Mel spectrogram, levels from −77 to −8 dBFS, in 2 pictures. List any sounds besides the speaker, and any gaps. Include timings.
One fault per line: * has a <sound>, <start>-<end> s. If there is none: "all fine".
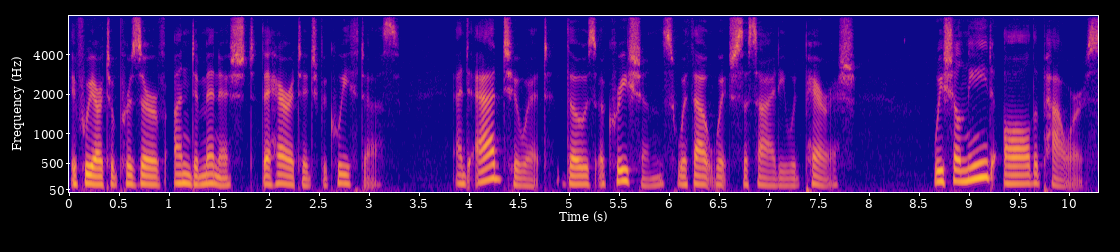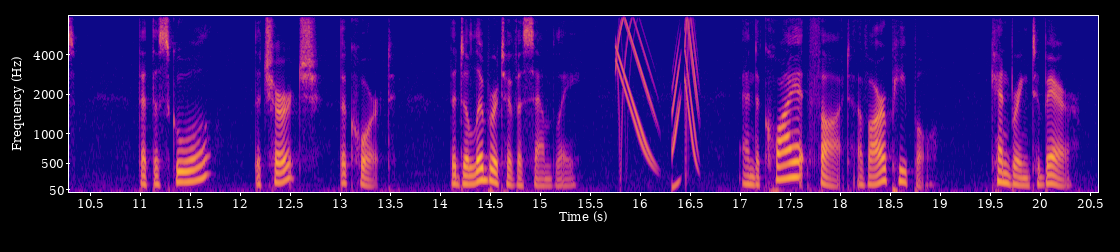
* has a chirp, 15.8-16.6 s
